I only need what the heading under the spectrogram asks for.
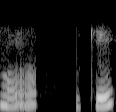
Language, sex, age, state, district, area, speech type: Malayalam, female, 45-60, Kerala, Kozhikode, urban, conversation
